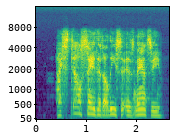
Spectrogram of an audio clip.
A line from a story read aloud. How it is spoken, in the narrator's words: whispered Stavius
